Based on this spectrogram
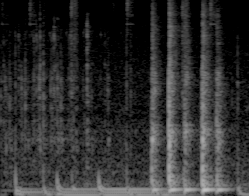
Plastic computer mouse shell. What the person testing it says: sounds good when you tap it feels solid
